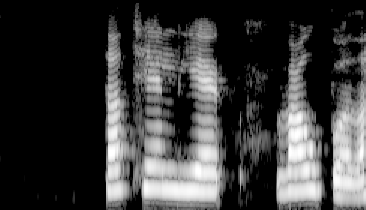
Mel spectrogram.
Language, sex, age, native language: Icelandic, female, 9, Icelandic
